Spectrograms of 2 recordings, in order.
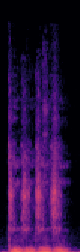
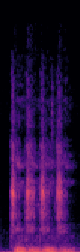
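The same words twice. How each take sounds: The two takes are said the same way.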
